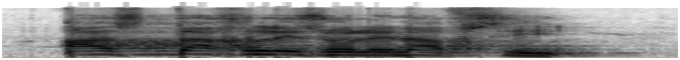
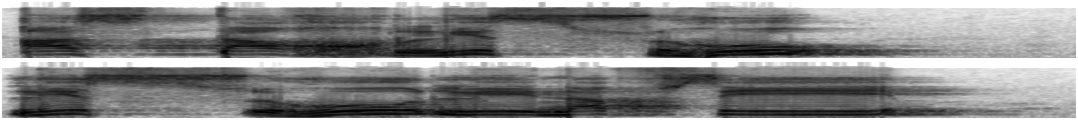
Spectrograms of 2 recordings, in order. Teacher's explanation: یہاں پہ پڑھتے ہوئے ہا کو چھوڑ دیتے ہیں، استخلص لنفسی، ایسا نہیں کرنا۔ صاد کے بعد ہا ہے بھاری ساؤنڈ میں، اس کو کلیئر کر کے پڑھنا ہے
